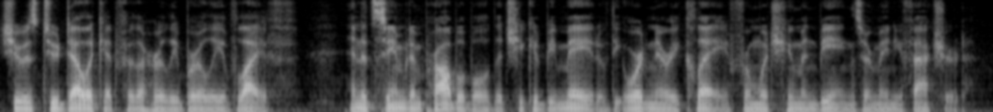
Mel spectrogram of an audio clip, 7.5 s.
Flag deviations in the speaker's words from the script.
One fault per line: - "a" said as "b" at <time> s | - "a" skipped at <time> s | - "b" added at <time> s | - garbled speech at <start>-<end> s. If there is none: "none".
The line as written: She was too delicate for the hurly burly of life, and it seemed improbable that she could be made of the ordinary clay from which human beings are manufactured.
none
